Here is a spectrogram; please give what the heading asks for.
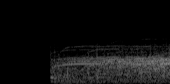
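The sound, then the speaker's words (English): Cheering from an audience going wild before a show in a packed venue bursts in abruptly after a brief silence and holds as a loud, sustained roar of many voices. “It's time. The audience is going nuts out there.”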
